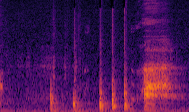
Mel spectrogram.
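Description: Hands knock and click against a van's door.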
